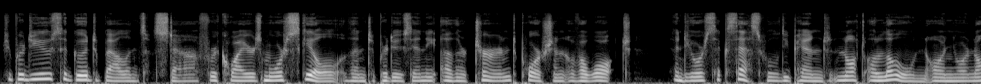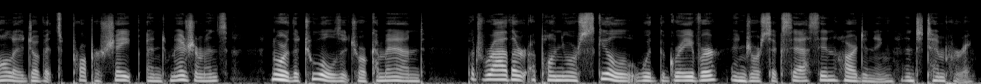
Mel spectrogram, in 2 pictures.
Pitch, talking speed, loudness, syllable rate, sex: 175 Hz, 170 wpm, -19 LUFS, 4.9 syllables/s, female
